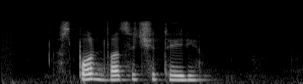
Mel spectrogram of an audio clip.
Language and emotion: Russian, neutral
